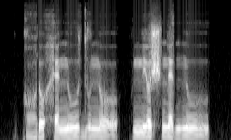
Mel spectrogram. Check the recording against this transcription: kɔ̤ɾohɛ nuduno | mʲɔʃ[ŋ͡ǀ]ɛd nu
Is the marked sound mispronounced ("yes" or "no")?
yes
